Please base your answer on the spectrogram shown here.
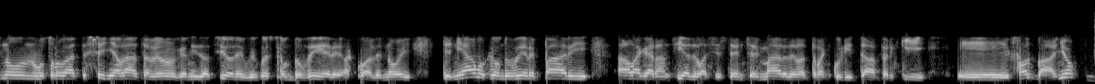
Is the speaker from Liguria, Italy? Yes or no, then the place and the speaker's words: yes; Liguria, Italy; Mi fa piacere che anche da così lontano rispetto a me, che sono ligure, si conferma che le tariffe sono identiche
